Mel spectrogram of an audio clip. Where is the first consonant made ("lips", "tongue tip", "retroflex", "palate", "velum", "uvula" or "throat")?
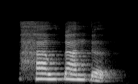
throat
